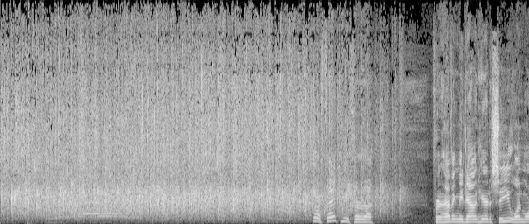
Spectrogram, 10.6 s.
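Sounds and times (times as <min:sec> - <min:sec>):
audience clapping: 0:00.0 - 0:08.4
speech: 0:06.2 - 0:07.6, 0:08.7 - 0:10.5.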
